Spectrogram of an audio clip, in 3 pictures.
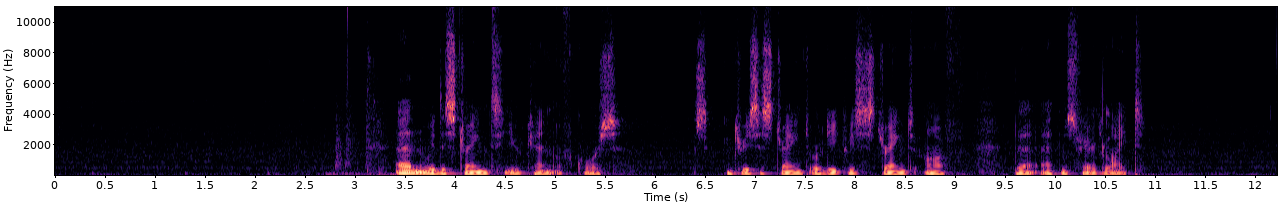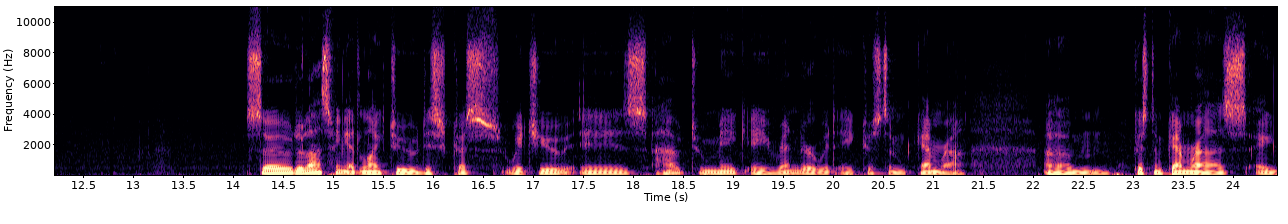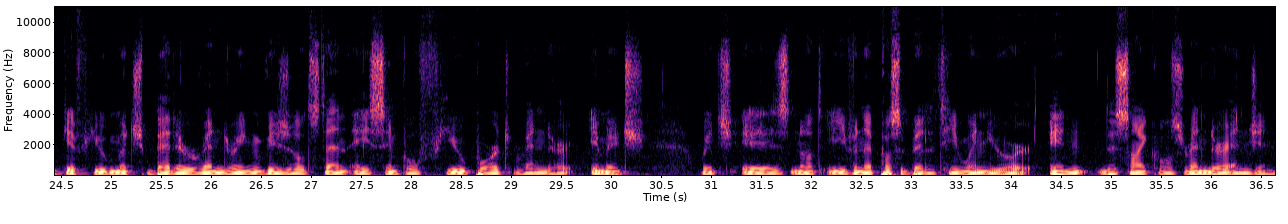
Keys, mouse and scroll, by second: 1.3 click, 4.3 click, 4.8 click, 5.0 click, 6.6 click, 7.4 click, 12.8 middle click, 12.8 scroll down 4, 14.7 click, 14.9-16.6 middle drag, 17.2 scroll up 2, 27.7-29.5 drag.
